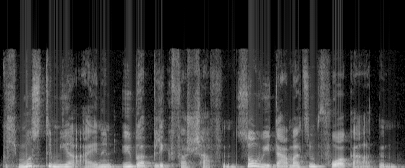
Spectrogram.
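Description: A woman reading a children's story aloud as the audiobook narrator, with a lively, expressive delivery. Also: mid-range voice, normal speed, husky.

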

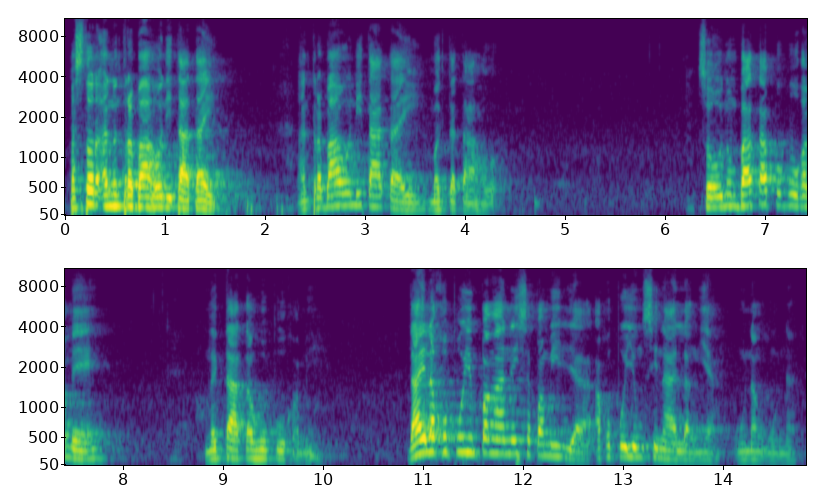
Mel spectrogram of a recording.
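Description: A man's voice: fairly high pitch, animated, moderate pace, long pauses, a little hiss or hum. A pastor preaching a sermon, telling a story of his childhood and rising into emphatic preaching, mixing English into Tagalog. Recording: echoey hall with faint music.

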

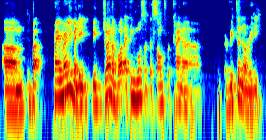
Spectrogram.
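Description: Expressive and a touch quick, this medium-pitched male voice belongs to a Malaysian metal musician chatting informally in an interview. He wanders with many fillers and restarts, and the echoey room carries faint noise.

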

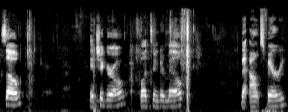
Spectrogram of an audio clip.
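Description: Playful budtender woman, teasing hype-up call, a touch low, faint hiss behind. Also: fairly even intonation, takes it slowly. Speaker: dispensary budtender announcing a prize. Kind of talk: phone call announcing a raffle winner.

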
